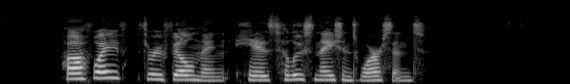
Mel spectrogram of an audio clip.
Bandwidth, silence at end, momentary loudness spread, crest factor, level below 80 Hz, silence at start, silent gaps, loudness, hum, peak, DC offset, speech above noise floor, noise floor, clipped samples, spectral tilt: 11.5 kHz; 1.45 s; 15 LU; 20 dB; -74 dBFS; 0.65 s; none; -22 LUFS; none; -4 dBFS; under 0.1%; 52 dB; -75 dBFS; under 0.1%; -4 dB/octave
